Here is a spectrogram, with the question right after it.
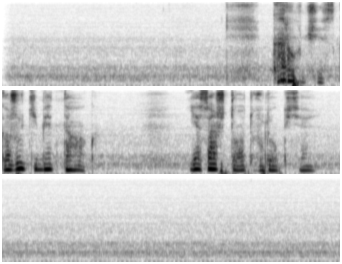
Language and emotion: Russian, neutral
